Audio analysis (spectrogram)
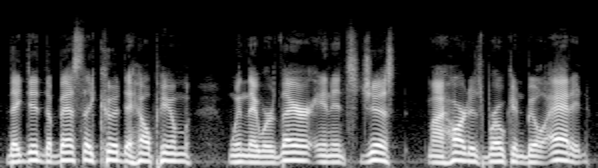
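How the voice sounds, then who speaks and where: A man's voice: medium pitch, moderate pace, a little mellow, smooth, no echo. A middle-aged American man hosting an online show, reading a news article aloud and adding casual off-the-cuff commentary.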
